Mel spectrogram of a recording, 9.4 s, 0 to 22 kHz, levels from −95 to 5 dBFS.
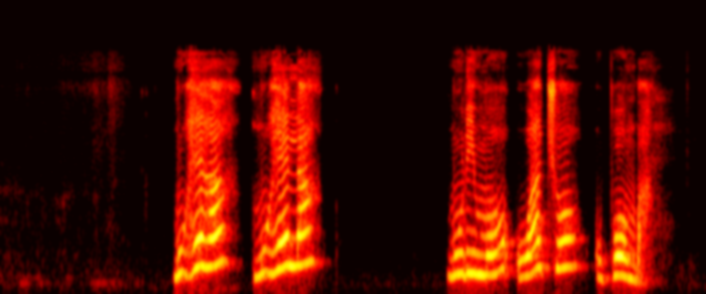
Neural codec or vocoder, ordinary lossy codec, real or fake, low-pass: none; Opus, 24 kbps; real; 10.8 kHz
